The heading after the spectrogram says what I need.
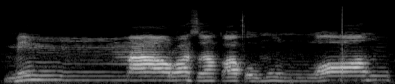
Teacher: میم مشدد آ گیا ہے تو اس لیے یہاں پر غنہ کریں گے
